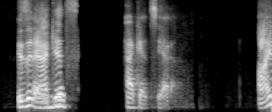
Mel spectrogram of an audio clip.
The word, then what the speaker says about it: Achatz: Grant Achatz. Yeah, Grant. I thought it was a Shots. Is it And Ackett's? Hackett's, yeah. I mispronounced his name to his face then.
